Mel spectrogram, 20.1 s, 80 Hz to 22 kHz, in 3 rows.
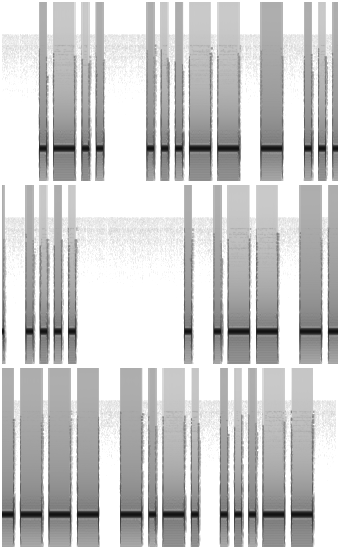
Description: Morse code, heard as a keyed tone, about 8 wpm, 800 Hz. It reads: L3TSH EW0C3
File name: 8wpm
